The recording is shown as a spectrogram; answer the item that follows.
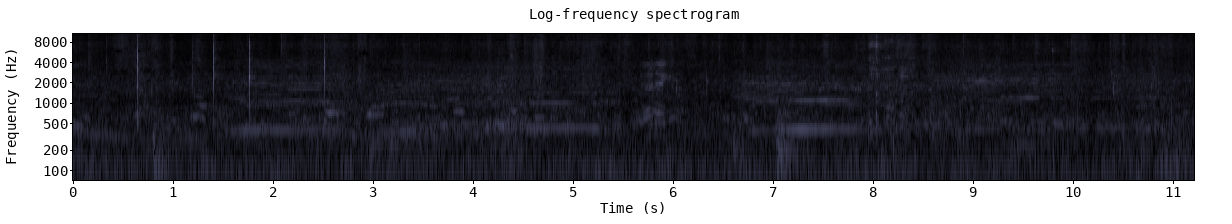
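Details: Raging cow handled by three cattle handlers, giving drawn-out lowing moos around four and seven seconds, heard over steady background music and crowd noise.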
